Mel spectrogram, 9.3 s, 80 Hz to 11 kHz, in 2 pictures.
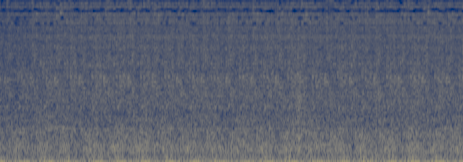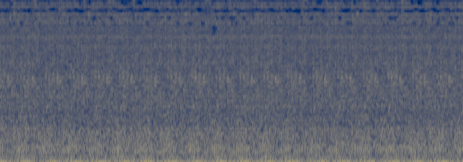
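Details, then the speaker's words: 1959 NAPCO Chevy Apache 1-ton, freshly rebuilt 235 six-cylinder at first startup after oil prime: no leaks, oil pressure up, steady even low idle thump with no knocks, ticks or stumbles; normal idle. "so i can swing turns like a kitten no leaks we got oil pressure fire's right up"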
